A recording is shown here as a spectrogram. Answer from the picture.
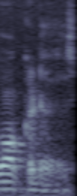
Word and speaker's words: walked: It should be walked. Some ed ending words are pronounced with t, some are pronounced with d, and some are pronounced with eat. And one should know how to pronounce them correctly.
